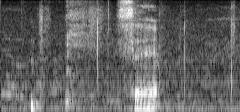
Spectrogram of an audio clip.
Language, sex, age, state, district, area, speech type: Santali, male, 30-45, West Bengal, Purba Bardhaman, rural, spontaneous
